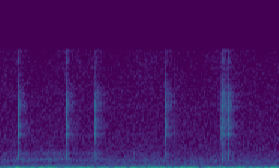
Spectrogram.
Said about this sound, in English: Your phone's making a very clicking noise.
